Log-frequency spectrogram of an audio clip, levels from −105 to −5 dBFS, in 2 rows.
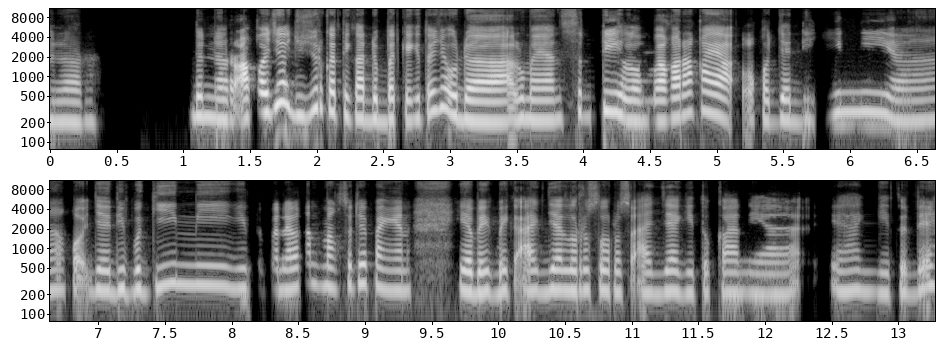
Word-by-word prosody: benar, 210 -1 -3 0.8
benar. 235 -3 +2
Aku 230 - +5
aja 390 - +4
jujur 280 +7 0
ketika 250 -4 +3
debat 230 0 +2
kayak 220 +1 -1
gitu 265 - -2
aja 330 - +3
udah 220 -1 +6 0.3
lumayan 220 0 +1
sedih, 285 +1 0
loh, 215 - +3
Mbak, 220 0 +6
karena 265 +3 +6
kayak, 260 -6 +6
loh, - - -4
kok 215 -1 -3
jadi 220 0 -4 0.2
gini, 290 +1 -3 0.2
ya, 220 - -2 0.4
kok - - -3
jadi 230 0 -1
begini, 280 +4 -4 0.4
gitu, - - -29
padahal 240 +1 -2
kan 290 - -6
maksudnya 275 +3 -2
pengen, 235 -2 -3 0.4
ya, 225 - +3
baik-baik 220 +1 -2
aja, 230 +1 -3
lurus-lurus 230 -1 -3
aja, 215 +1 -4
gitu 210 -1 -8
kan, 215 0 -2
ya. 205 - -6 0.5
Ya, 225 - -6 0.3
gitu 210 -1 -7
deh. 260 - -2
230 Hz, 185 wpm, -24 LUFS, 220-260 Hz, 0.8 s, udah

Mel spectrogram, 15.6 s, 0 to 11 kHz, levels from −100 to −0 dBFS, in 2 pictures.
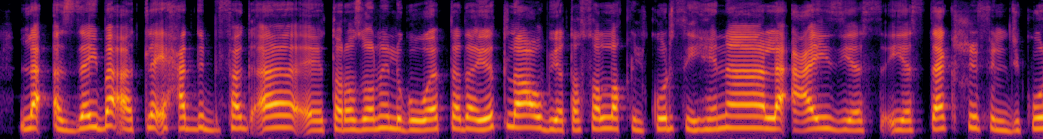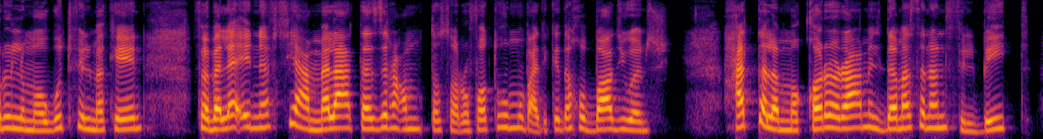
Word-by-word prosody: لأ - - +3
إزاي 275 - +1
بقى؟! 300 -7 +2
تلاقي 285 +4 -2
حد 265 0 -2
بفجأة 265 +4 -3
آآ 280 -6 +2
طرزان 235 +3 -1
اللي 265 -2 0
جواه 230 +1 +2
ابتدى 255 +1 -1
يطلع 285 0 +4
وبيتسلق 245 +1 -1
الكرسي 240 +1 -3
هنا، 275 0 +2
لأ 255 0 +5
عايز 240 +2 0
يس 220 -1 -4
يستكشف 250 +4 -3
الdécor 220 +2 -8
اللي 260 -2 -1
موجود 225 +5 -3
في 285 - -4
المكان، 245 +1 -1 0.4
فبالاقي 265 +2 +3
نفْسِي 290 +6 -3
عمالة 245 +1 +3
أعتذر 275 0 +1
عن 250 -1 -5
تصرفاتهم 235 +6 -5
وبعد 270 - -4
كده 240 +3 -4
آخد 260 -2 -5
بعضي 240 0 +3
وأمشي. 215 -1 -6 0.4
حتى 290 +2 +2
لمّا 225 -5 +2
أقرر 260 +4 +3
أعمل 275 -2 +2
ده- 255 - +4
مثلًا 275 +1 -1
في 280 -4 -16
البيت 230 +9 -5
255 Hz, 165 wpm, -22 LUFS, 230-275 Hz, 0.4 s, لأ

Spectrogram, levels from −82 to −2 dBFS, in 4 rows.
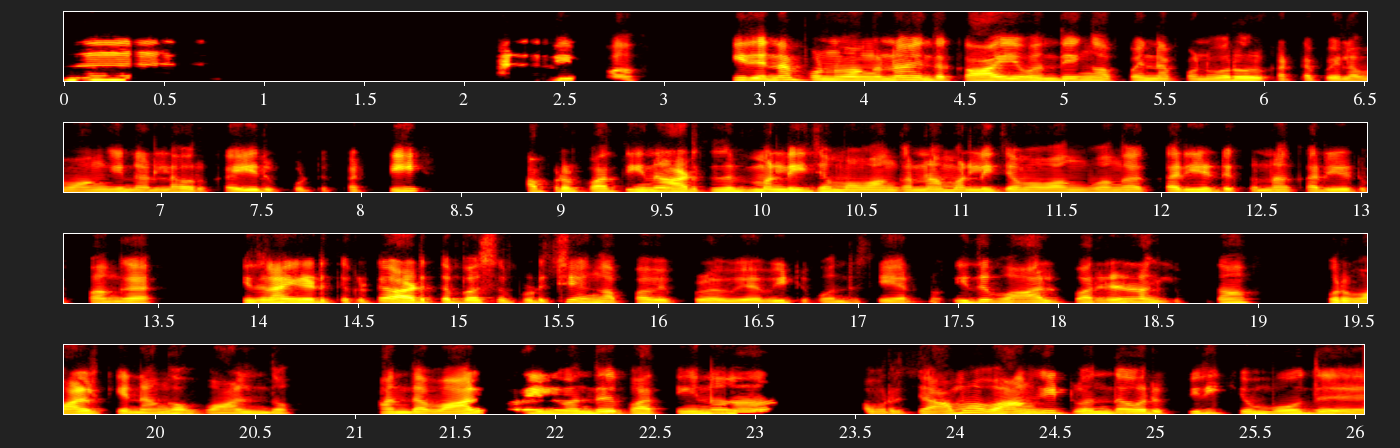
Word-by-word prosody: ம் 230 +1 +3 1.9
கண்டிப்பா. 200 - -3 0.6
இது 220 - +5
என்ன 230 - +4
பண்ணுவாங்கன்னா, 210 0 +2
இந்த 200 -1 +2
காய 190 +3 +6
வந்து 175 +3 0
எங்க 185 -2 -1
அப்பா 190 - -8
என்ன 175 - 0
பண்ணுவாரு 165 +3 -1
ஒரு 170 - -1
கட்டைப்பையில 165 -1 -5
வாங்கி 170 +2 -2
நல்லா 160 +3 -4
ஒரு 160 - -7
கயிறு 170 +3 +3
போட்டு 150 -2 -13
கட்டி, 210 +6 +1 0.6
அப்புறம் 185 -1 -2
பார்த்தீங்கன்னா, 190 +1 +2
அடுத்தது 180 +2 +1 0.2
மல்லிகை 185 +2 +4
ஜாமா 170 -2 +1
வாங்குனா, 165 +1 0
மல்லிகை 165 +1 +1
ஜாமா 160 -1 -1
வாங்குவாங்க, 155 0 -3 0.2
கறி 165 +2 +2
எடுக்கனா, 165 -1 -4
கறி 160 +1 -1
எடுப்பாங்க. 155 -2 -5 0.6
இதெல்லாம் 180 +2 +6
எடுத்துக்கிட்டு 175 +2 0
அடுத்த 175 +1 +4
பஸ்ஸ 175 +4 +1
புடிச்சு 165 +4 -4
எங்க 180 -3 -1
அப்பாவ 175 +2 -2 0.2
ப் - - -10 0.2
வ - - +2
வீட்டுக்கு 165 -4 -4
வந்து 160 +4 -8
சேரணும். 145 -3 -5
இது 225 - 0
வால்பறைல 175 0 0
நாங்க 170 -6 -2
இப்பதான். 180 +4 -5 0.4
ஒரு 165 -2 +1
வாழ்க்கைய 175 +1 +3
நாங்க 165 +7 0 0.2
வாழ்ந்தோம். 145 0 -2 0.5
அந்த 165 0 +2
வால்பாறையில 185 +1 +4
வந்து 190 +4 +3 0.2
பார்த்தீங்கன்னா, 175 +2 -1 0.7
அவரு 160 0 -5
ஜாமா 170 +10 +1
வாங்கிட்டு 195 +4 +1
வந்து 190 +4 0
அவரு 190 -4 +2
பிரிக்கும்போது, 185 -1 -1
175 Hz, 145 wpm, -23 LUFS, 165-190 Hz, 1.9 s, காய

